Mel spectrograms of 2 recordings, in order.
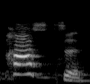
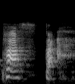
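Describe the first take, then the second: First: The final vowel is a weak, mumbled sound. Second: The final vowel is full, with the mouth open. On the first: The speaker calls it right. "I would say pasta. ... my mouth should not be opened" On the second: The speaker calls it wrong. "I will not say pasta"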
